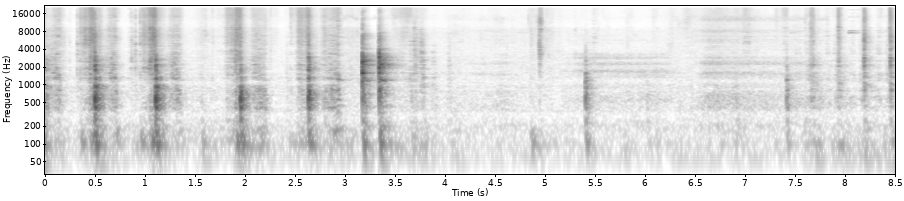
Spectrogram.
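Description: A knife chops an onion on a board: six or so steady, evenly spaced thuds, then scattered lighter cuts and scrapes, close and clear.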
